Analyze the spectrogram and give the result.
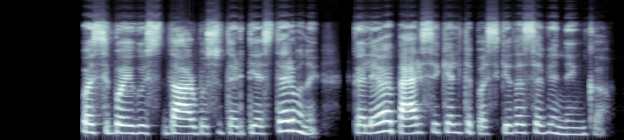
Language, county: Lithuanian, Vilnius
